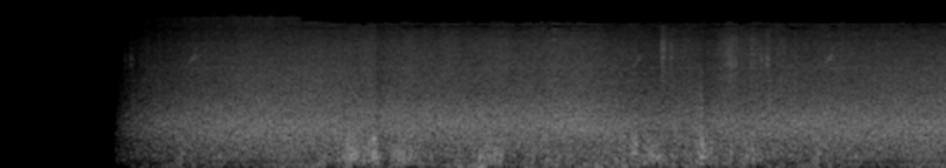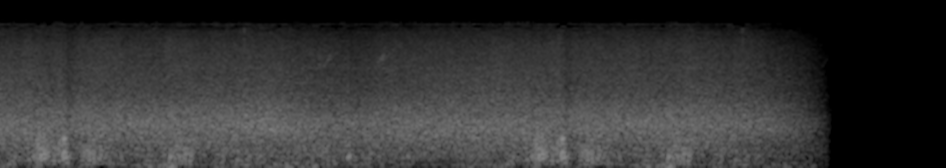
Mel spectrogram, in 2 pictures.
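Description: Steady outdoor rush of wind, with a few faint gusts on the microphone, fading in about a second in and fading out near the end.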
